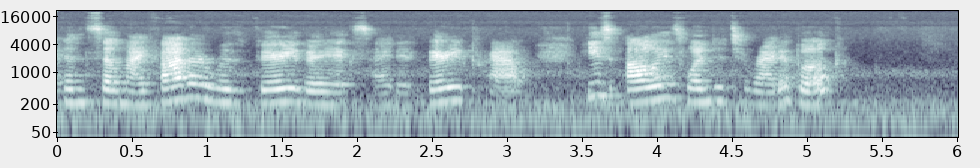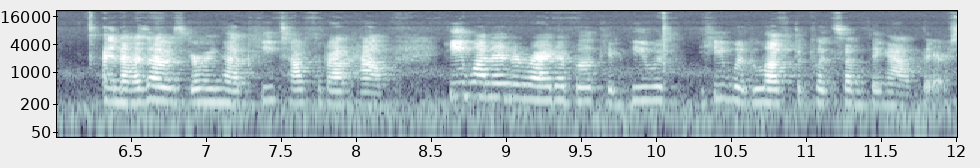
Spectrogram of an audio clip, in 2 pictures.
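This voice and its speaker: In a mid-range voice, a middle-aged American author gives articulate, step-by-step explanations in response to interview questions. The recording sounds echoey, with clear noise in the background.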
